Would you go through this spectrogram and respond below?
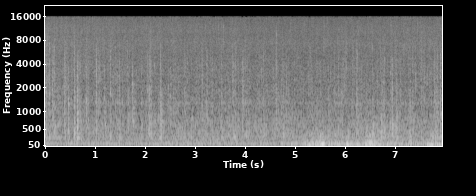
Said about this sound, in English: With a twinkle of wind chimes from a passing subtle breeze, from a sprinkle of gently tapping raindrops on your slightly open window, to a gentle, distant roll of thunder.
